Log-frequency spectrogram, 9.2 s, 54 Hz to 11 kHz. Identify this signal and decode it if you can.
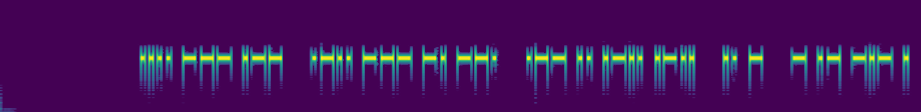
Morse code, heard as a keyed tone, about 28 wpm, 700 Hz. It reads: HOW LONG WILL IT TAKE
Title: Sentences from Top 1000 Words - Review Part 2 - 28wpm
